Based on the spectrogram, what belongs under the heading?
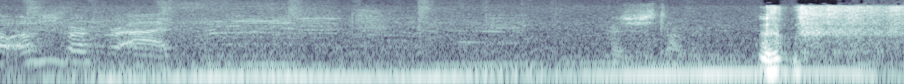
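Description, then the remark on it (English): Motorcycle engines drone steadily outside, a low continuous rumble that swells slightly as they pass, with people talking over it and a short sharp noise near the end. “Go away with them fucking motorcycles.”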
